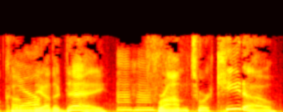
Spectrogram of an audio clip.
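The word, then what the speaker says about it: Torqeedo: Torquedo? – Torquedo. That's right. You said it right.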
